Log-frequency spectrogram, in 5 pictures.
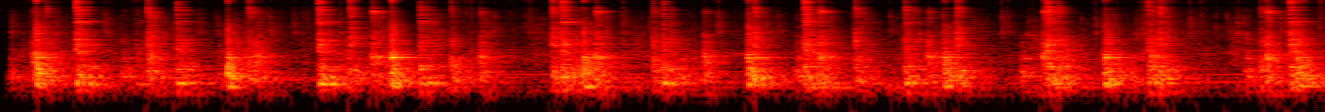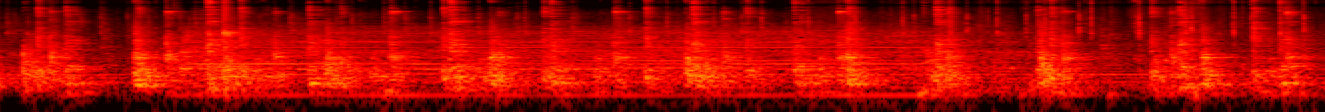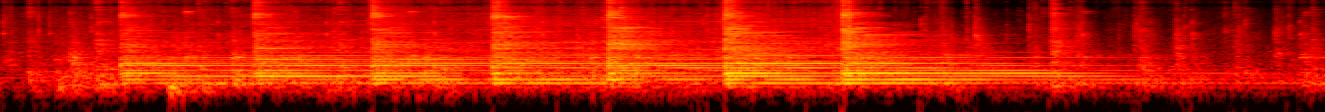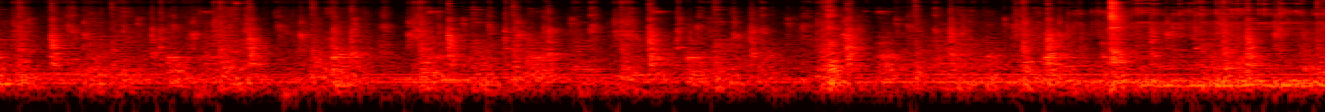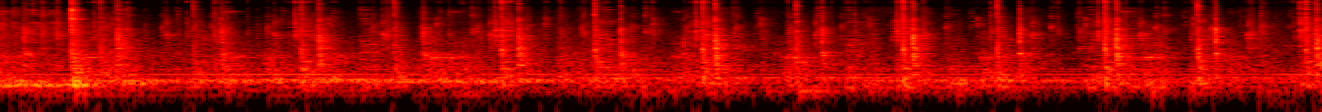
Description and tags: clock scape bad iburg
Recorded with the iPhone (iTalk App) in the clock museum Bad Iburg close to Osnabrück, Germany. I walked through the room while recording.
sound, ticking, clockworks, bell, clock, museum, tac, chime, tic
